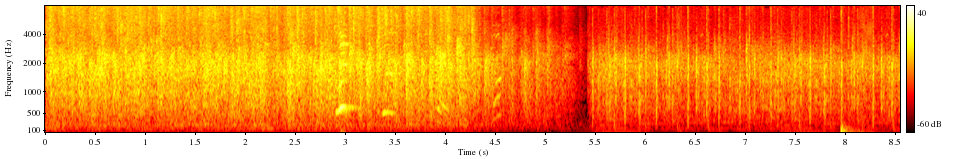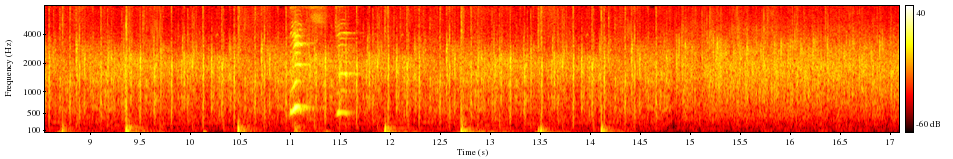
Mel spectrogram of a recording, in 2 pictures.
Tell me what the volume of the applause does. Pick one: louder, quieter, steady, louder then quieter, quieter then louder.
quieter.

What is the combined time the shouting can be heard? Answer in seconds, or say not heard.
2 s.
